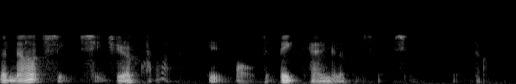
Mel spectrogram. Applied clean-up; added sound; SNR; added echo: neural mask model DeepFilterNet 3.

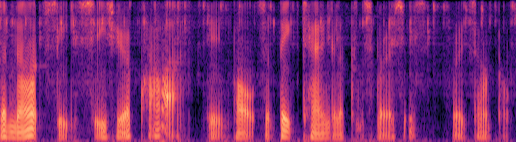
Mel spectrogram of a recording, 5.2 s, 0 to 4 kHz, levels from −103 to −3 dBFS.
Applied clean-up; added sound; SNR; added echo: neural separator model SepFormer WHAMR!.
